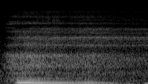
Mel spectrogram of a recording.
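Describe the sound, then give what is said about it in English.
An audible breath out through the mouth comes as a single long, quiet, sigh-like exhale with a low voiced hum, swelling quickly and then fading gently over about a second and a half. “And as you release out with me, release out through the mouth with an audible breath out.”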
